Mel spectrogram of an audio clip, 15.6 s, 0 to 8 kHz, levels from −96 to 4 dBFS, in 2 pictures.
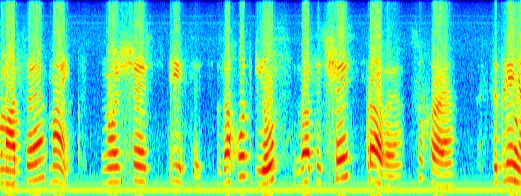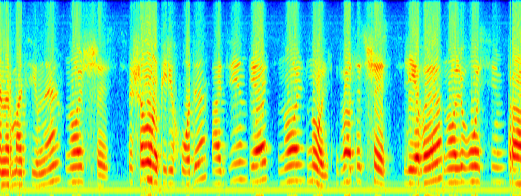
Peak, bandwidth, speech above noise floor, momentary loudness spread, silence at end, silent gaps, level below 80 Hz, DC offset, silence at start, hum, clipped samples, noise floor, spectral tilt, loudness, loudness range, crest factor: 0 dBFS; 8 kHz; 24 dB; 11 LU; 0 s; none; -48 dBFS; 0.3%; 0 s; none; 0.8%; -35 dBFS; -4 dB/octave; -12 LUFS; 3 LU; 12 dB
